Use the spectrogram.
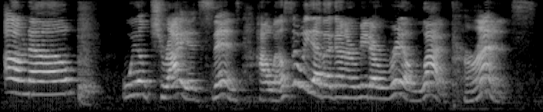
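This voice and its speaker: A woman voicing a mean, excitable young stepsister, loud and shrill, in a storybook read-aloud. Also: takes it slowly, full character voice. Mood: pushy, excited. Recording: roomy, distant mic, some noise.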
